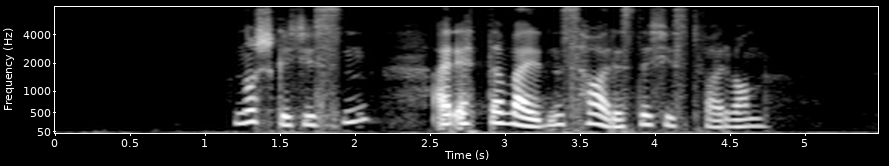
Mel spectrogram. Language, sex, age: Norwegian, female, 43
